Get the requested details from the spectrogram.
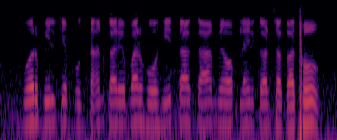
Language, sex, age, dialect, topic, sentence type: Chhattisgarhi, male, 18-24, Eastern, banking, question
